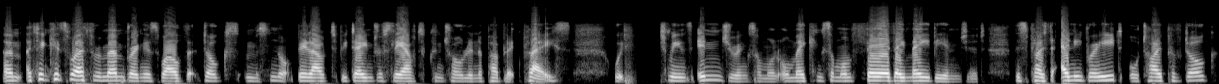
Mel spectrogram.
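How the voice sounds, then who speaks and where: Croaky low-pitched woman, British, formal. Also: fairly quick, a little mellow, no room sound, poor audio. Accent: British English. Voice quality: croaky, hoarse voice. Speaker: council officer responding to a question. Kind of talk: formal read-out statement at a council meeting.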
